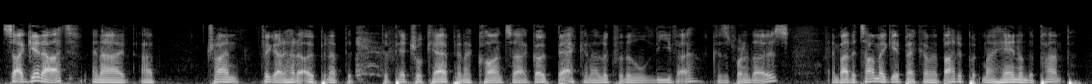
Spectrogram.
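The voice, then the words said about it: South African accent. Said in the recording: “I've got a South African accent”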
